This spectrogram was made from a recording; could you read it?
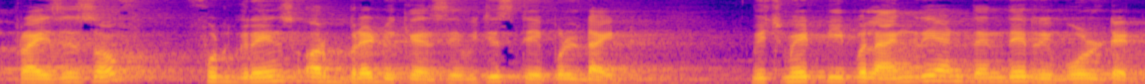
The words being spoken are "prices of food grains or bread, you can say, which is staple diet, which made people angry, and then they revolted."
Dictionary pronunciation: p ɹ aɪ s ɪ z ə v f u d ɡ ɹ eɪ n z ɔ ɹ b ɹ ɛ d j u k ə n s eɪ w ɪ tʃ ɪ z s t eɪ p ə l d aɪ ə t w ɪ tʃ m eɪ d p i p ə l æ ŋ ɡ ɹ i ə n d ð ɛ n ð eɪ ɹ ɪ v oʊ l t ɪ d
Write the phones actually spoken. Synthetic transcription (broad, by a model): p ɹ aɪ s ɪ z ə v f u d ɡ ɹ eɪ n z ɔ ɹ b ɹ ɛ d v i k ə n s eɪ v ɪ tʃ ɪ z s t eɪ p ə l d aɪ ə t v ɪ tʃ m eɪ d p i p ə l æ ŋ ɡ ɹ i ə n d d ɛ n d eɪ ɹ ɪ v oʊ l t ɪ d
